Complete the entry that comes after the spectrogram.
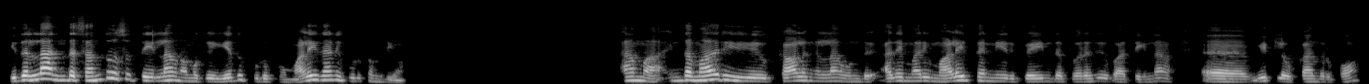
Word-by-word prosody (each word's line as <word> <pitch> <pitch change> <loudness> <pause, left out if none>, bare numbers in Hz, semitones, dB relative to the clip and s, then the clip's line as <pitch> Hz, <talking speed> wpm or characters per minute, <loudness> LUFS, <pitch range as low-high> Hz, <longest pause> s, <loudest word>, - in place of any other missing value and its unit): இதெல்லாம், 225 +1 +8
இந்த 195 +1 +4
சந்தோஷத்தையெல்லாம் 190 - +1
நமக்கு 145 -1 -4 0.2
எது 190 - -4
குடுக்கும்? 135 -5 -9
மழை 200 +2 +4
தானே 205 -1 +1
குடுக்க 150 +1 -10
முடியும். 100 -6 -10 2.2
ஆமா. 180 -5 +2 0.2
இந்த 175 +4 +1
மாதிரி 215 +2 +5 0.5
காலங்கள்லாம் 160 -2 -1
உண்டு. 135 0 -6 0.2
அதேமாரி 165 +2 -2
மழை 150 +7 +3
தண்ணீர் 150 -4 -5
பெய்ந்த 140 0 -2
பிறகு 135 +3 -5
பார்த்தீங்கன்னா, 125 +3 -7 0.7
அ - - 0 0.2
வீட்ல 155 -2 -3
உட்காந்துருப்போம். 130 +1 -7
155 Hz, 105 wpm, -22 LUFS, 135-190 Hz, 2.2 s, இதெல்லாம்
